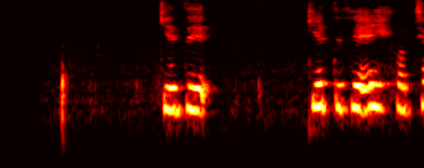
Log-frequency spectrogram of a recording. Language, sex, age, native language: Icelandic, male, 12, Icelandic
